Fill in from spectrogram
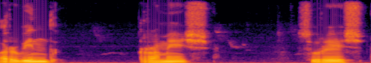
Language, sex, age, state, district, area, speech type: Kannada, male, 30-45, Karnataka, Dharwad, rural, spontaneous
